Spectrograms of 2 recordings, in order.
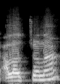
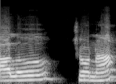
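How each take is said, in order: First: Said in the usual way. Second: আলোচনা stretched out very slowly, syllable by syllable; teacher stretching আলোচনা very slowly. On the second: Shown as a demonstration. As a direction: draw out আলোচনা slowly for the class.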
